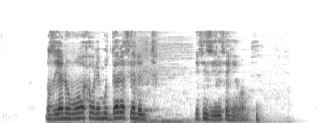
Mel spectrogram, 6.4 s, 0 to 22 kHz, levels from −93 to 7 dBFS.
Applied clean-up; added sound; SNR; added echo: classical method WPE with log-MMSE.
